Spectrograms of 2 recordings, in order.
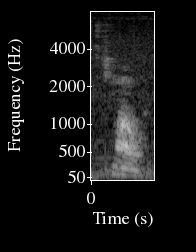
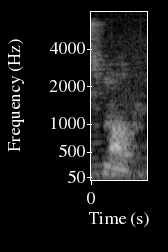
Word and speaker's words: Smaug: Third gripe on the Hobbit, Smaug. Sorry, this is kind of a two-part gripe. The pronunciation of smog, it's smog, not smaug.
